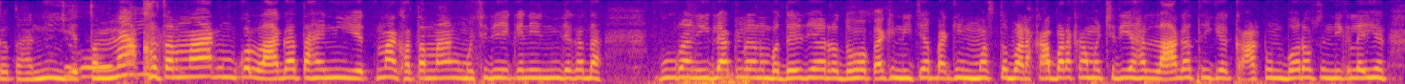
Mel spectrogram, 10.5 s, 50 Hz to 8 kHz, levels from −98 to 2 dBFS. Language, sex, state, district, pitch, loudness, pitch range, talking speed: Hindi, male, Chhattisgarh, Jashpur, 275 Hz, -16 LUFS, 265-285 Hz, 190 wpm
